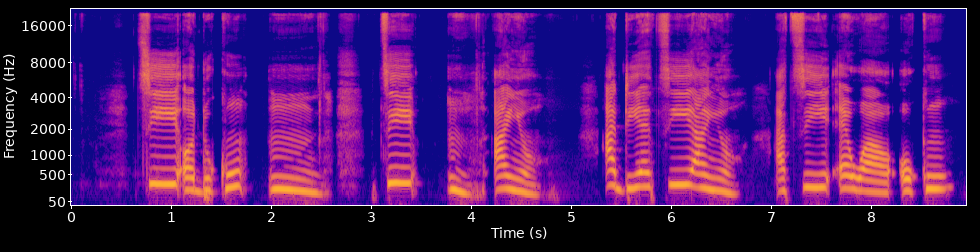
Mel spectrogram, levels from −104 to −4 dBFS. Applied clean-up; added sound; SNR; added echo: none; none; none; none.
